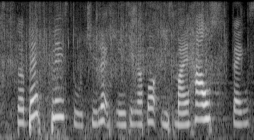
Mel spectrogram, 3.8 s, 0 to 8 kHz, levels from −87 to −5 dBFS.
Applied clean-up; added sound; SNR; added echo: none; Tearing; 16 dB; reverberation time 0.5 s.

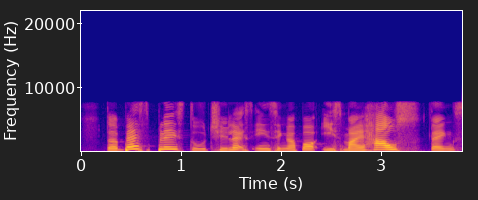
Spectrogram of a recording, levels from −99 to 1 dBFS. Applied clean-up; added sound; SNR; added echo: none; none; none; none.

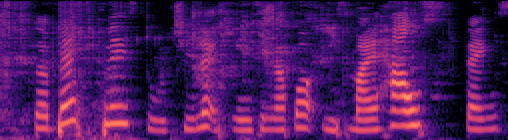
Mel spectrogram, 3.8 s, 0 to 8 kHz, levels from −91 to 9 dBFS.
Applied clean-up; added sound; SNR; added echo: classical method WPE with log-MMSE.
